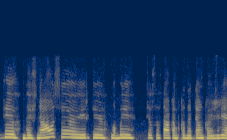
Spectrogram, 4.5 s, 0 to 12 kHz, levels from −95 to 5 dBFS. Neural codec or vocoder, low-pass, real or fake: none; 7.2 kHz; real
